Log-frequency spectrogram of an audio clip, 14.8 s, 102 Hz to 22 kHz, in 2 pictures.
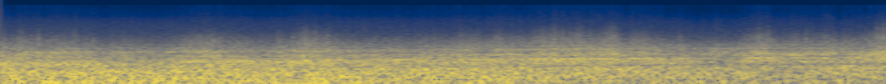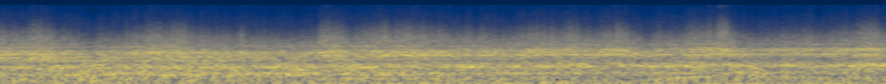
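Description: Apollo 11 Saturn V rocket at liftoff: a loud, steady, dense rumble of the engines that holds without a break.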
